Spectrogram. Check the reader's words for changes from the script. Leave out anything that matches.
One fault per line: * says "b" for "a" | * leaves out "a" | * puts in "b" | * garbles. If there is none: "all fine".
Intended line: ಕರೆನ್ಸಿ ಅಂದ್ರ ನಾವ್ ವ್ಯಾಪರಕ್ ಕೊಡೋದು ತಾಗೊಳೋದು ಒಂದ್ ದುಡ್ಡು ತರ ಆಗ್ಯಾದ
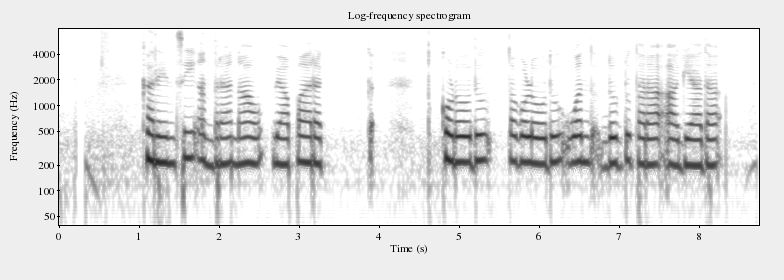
all fine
